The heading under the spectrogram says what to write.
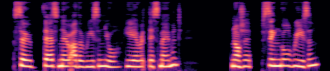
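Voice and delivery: ordinary delivery

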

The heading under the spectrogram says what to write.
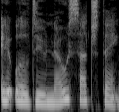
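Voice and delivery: ordinary delivery

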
